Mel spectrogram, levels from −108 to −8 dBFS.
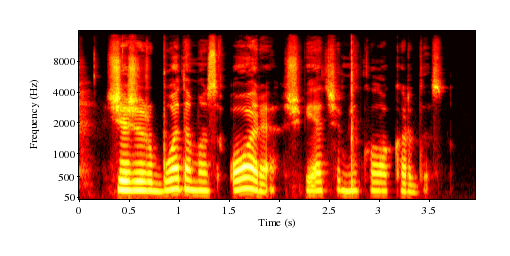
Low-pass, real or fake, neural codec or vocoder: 14.4 kHz; real; none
